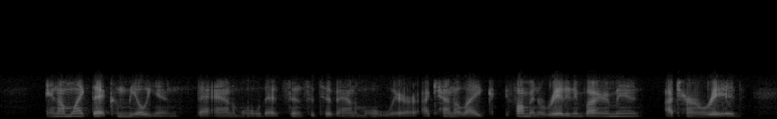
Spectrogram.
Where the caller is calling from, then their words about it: Minnesota, United States; I'm calling from Minnesota.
